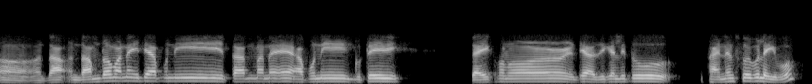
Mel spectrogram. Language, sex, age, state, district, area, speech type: Assamese, male, 30-45, Assam, Dhemaji, rural, conversation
